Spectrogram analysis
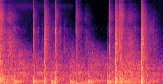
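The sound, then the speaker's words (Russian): Arquebus gunfire in a battle: a ragged volley of sharp cracks, several shots fired at uneven intervals over a low rumbling background. “Заряжай пищали и пали по неприятелю! Задние, заряжай, передавай передним! Пали, не переводя духу!”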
